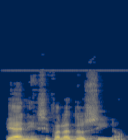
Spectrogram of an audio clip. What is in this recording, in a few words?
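"addossino", Italian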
